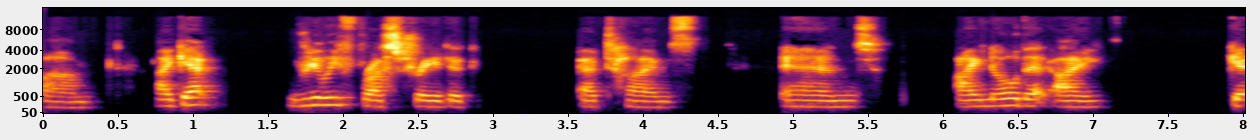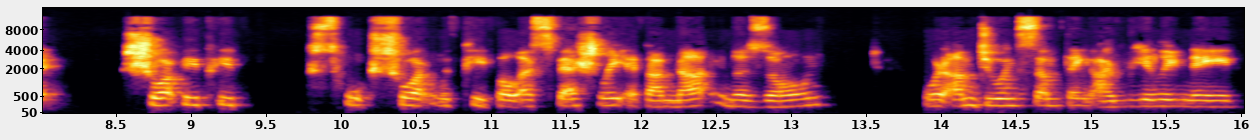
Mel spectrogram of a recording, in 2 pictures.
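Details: Aphasia and apraxia of speech in a woman after a stroke at age 58; she reports her speech is sometimes really hard to understand and that, especially early on, she would repeat words to get them out.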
